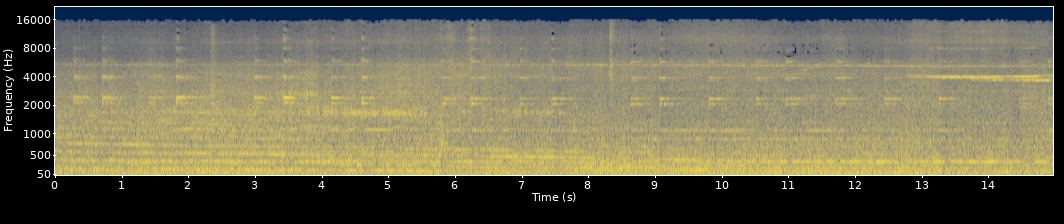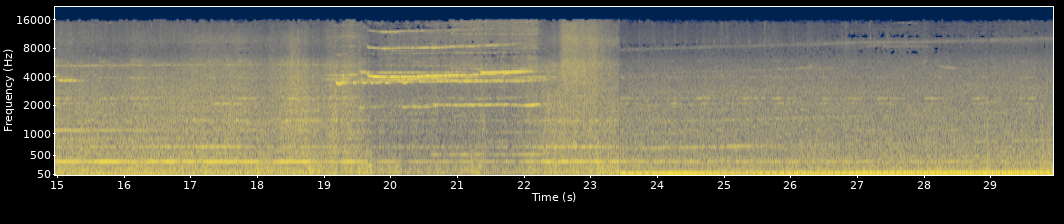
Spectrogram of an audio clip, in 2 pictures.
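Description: Metrolink commuter train with an EMD F59 diesel locomotive passing and slowing into the station: the engine's note falls in pitch as it goes by, then the steel wheels and brakes squeal with a long steady tone and higher squeals. A steady low rumble sets in near the end.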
